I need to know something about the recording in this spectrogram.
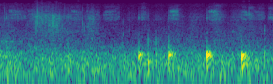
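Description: Near silence, with a few faint short strokes of a pen writing on a board.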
